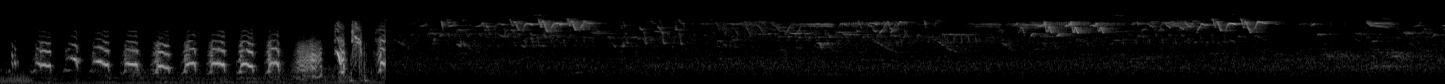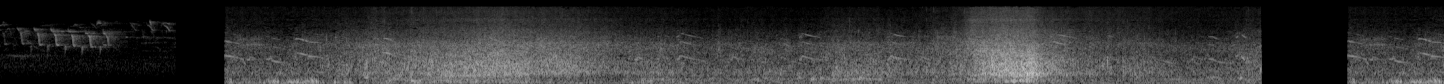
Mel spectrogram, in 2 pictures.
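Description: A red squirrel's rapid chattering call, a string of short squeaky notes about three a second, for the first few seconds. Then faint high chirping of small birds, and from a little past halfway, waves washing onto a sandy beach, swelling loudest near the end.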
